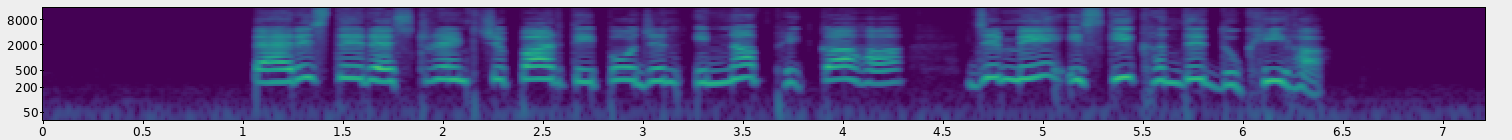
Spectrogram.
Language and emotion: Dogri, sad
